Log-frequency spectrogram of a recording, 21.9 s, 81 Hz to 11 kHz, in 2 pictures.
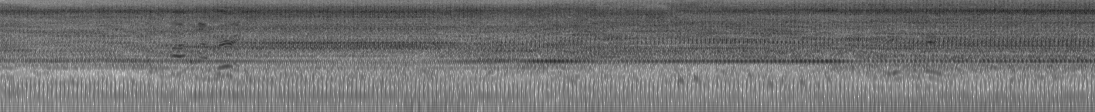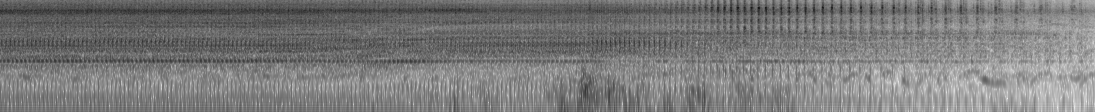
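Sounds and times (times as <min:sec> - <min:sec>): high steady whine: 0:00.0 - 0:20.2
gasoline engine running hard: 0:00.0 - 0:21.9.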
